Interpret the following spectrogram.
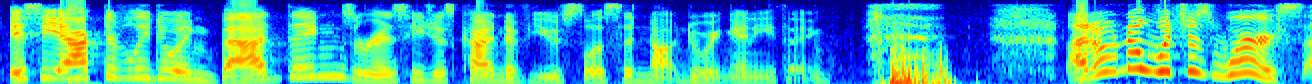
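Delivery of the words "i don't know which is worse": laughing. Real, not acted. Laughing at chat question.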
